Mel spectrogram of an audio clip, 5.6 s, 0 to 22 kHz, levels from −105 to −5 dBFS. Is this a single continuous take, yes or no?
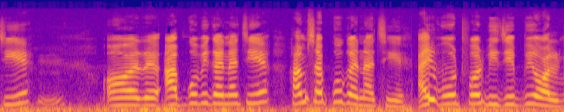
no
